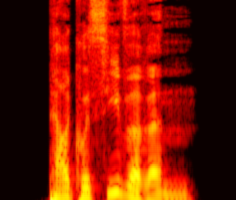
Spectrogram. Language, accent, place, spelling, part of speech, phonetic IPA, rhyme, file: German, Germany, Berlin, perkussiverem, adjective, [pɛʁkʊˈsiːvəʁəm], -iːvəʁəm, De-perkussiverem.ogg
- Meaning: strong dative masculine/neuter singular comparative degree of perkussiv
